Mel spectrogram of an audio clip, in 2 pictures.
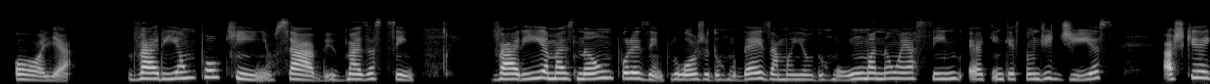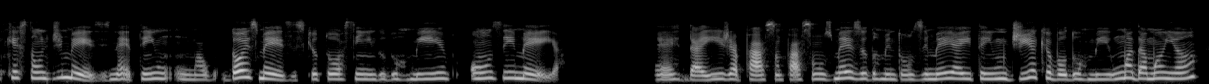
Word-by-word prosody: Olha, 210 -6 +1 0.6
varia 265 +3 +5
um 305 +2 +1
pouquinho, 320 - 0
sabe? 220 -4 +2
Mas 240 -1 +3
assim, 235 -4 -3 0.8
varia, 250 +5 +5
mas 265 -1 +3
não 260 +4 +4
por 275 -1 +2
exemplo, 245 -2 +1
hoje 235 +1 +3
eu - - -7
durmo 220 +1 -7
10 250 +4 +1
amanhã 225 -1 -2
eu 220 - -6
durmo 215 -1 -8
1, 265 +4 +3
não 270 +2 -1
é 270 - +1
assim, 260 0 -2
é 235 - 0
em 245 - -2
questão 250 0 -2
de 275 +3 -3
dias, 240 +4 -3 0.5
acho - - +3
que 320 - -3
é 300 -1 +3
questão 290 -1 -2
de 280 +3 -4
meses, 290 -7 +1
né, 240 +1 -1
tem 250 +1 -1
um 265 0 -2
um 225 -3 -6
algo 220 - -9
2 310 +2 +3
meses 215 -8 +1
que 240 - -6
eu 240 - -1
tô, 245 0 0
assim, 240 0 -3
indo 230 +1 -6
dormir 245 +3 -3 0.2
23h30. 275 -2 0 1.0
É, 235 +1 -3
daí, 215 +3 -1
já 240 -1 0
passam 220 -1 -1
passam 235 +2 -2
uns 235 -3 -6
meses 275 -1 +1
eu 260 - -1
dormindo 240 -2 -4
23h30,. 240 +5 0
Aí, 260 -1 0
tem 260 +1 0
dia 270 +9 -1
que 290 - -2
eu 280 - 0
vou 225 -1 +2
dormir 230 0 -4
1h00 275 +2 +1
250 Hz, 165 wpm, -23 LUFS, 230-270 Hz, 1.0 s, varia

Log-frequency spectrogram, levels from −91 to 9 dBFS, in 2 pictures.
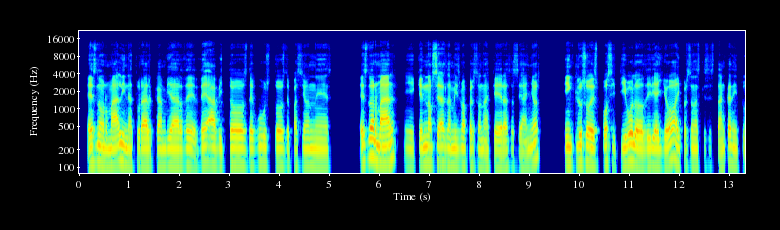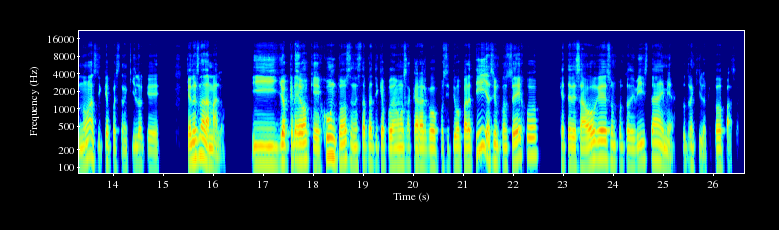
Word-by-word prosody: es 110 +2 +2
normal 110 +1 +2
y 115 - 0
natural 105 0 0
cambiar 105 0 0
de 100 -4 0
de 110 +4 -1
hábitos, 105 0 +1
de 105 - 0
gustos, 105 -1 -3
de 105 - -6
pasiones. 100 0 -4 0.5
Es 120 +5 -2
normal, 130 -2 +6
y 100 -1 -7
que 105 - 0
no 110 0 0
seas 110 0 +1
la 105 0 -2
misma 105 0 -3
persona 100 -1 -4
que 95 0 -2
eras 95 +1 0
hace 95 -1 -8
años, 110 - -3 0.5
incluso 115 +1 +2
es 105 0 0
positivo, 115 +2 0
lo 105 -3 +4
diría 105 0 +1
yo, 105 +8 +2
hay 110 -2 0
personas 105 -1 -6
que 100 - -24
se 100 0 -22
estancan 100 +4 -3
y 105 - -4
tú 100 +1 -14
no, 120 +9 -1
así 130 -6 -5
que, 125 - -2
pues, 105 -2 -8
tranquilo, 110 +3 -7
que 95 -3 -5 0.5
que 120 - +4
no 135 - +5
es 145 - +2
nada 155 -7 +6
malo. 85 -8 -3 0.5
Y 115 -1 +1
yo 125 +1 +5
creo 130 +1 +4
que 105 -4 0
juntos 135 -1 +3
en 110 -1 -3
esta 115 +2 -3
plática 115 -2 -2
podemos 105 +1 0
sacar 105 -1 0
algo 105 0 +2
positivo 105 +2 -4
para 110 -1 +3
ti, 195 - 0
ya - - +3
sea 130 - -1
un 115 - -5
consejo, 160 +9 +1 0.4
que 115 - -4
te 110 - -1
desahogues, 125 +7 +4
un 120 -2 -4
punto 110 -3 -4
de 100 - -2
vista, 130 +3 -1
y 110 - -1
mira, 100 - -6
tú - - -10
tranquilo, - - -9 0.2
todo 105 0 0
pasa. - - -9
110 Hz, 180 wpm, -26 LUFS, 105-115 Hz, 0.5 s, normal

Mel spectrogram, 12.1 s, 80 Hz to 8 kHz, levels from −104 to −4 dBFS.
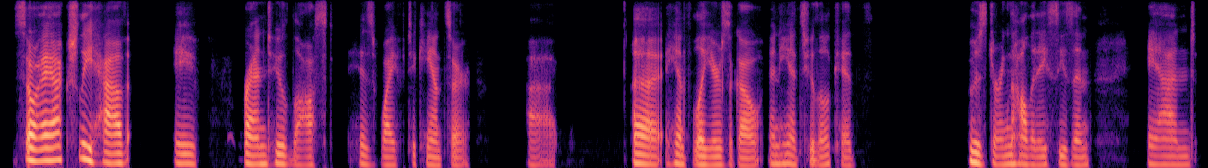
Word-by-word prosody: So 220 - +8
I 210 +1 +7
actually 230 +2 +5
have 170 -2 +4 0.5
a 165 -1 -1 0.4
friend 155 -3 +3
who 160 -1 +1
lost 140 -1 -7
his 150 -3 -8
wife 140 -2 -3
to 155 - -10
cancer, 140 -3 -6 0.6
uh, - - -10 0.8
a 155 -3 +4
handful 155 -3 -1
of 145 - +4
years 145 0 -3
ago, 130 -2 -2
and 160 -1 -3
he 160 - -3
had 150 -3 -3
2 - - -6
little 145 +2 -4
kids 135 -3 -9 1.1
it - - +4
was 165 -4 +4
during 150 0 -4
the 155 - +1
holiday 145 -2 -2
season, 145 -1 -6 0.6
and 150 -1 -5
150 Hz, 155 wpm, -25 LUFS, 145-165 Hz, 1.1 s, So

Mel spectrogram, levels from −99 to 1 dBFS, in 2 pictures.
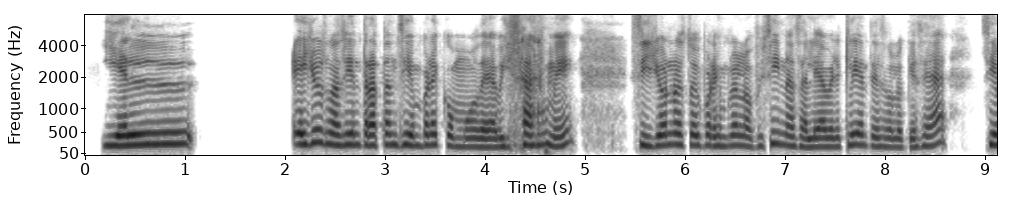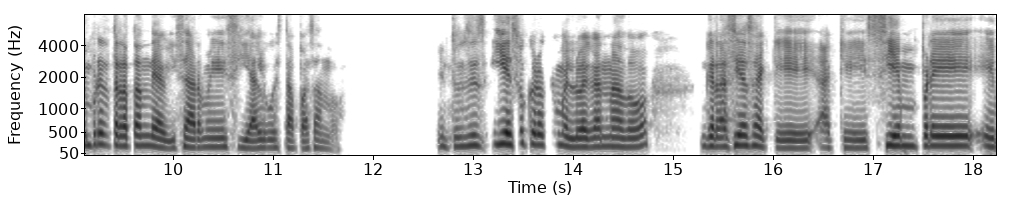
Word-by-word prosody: y 215 0 +4
él 240 +3 +5 0.9
ellos 245 +3 +3
más 225 -2 +3
bien 230 0 +1
tratan 230 +1 +3
siempre 225 0 +1
como 185 -4 -3
de 180 0 +3
avisarme, 220 +6 +1 0.5
si 215 -4 -1
yo 215 +1 +3
no 235 0 0
estoy, 225 -1 -1
por 220 -1 -2
ejemplo, 205 +1 -3
en 215 - -1
la 195 - -1
oficina, 205 +3 -3
salí 185 -1 -1
a 185 - +2
ver 185 0 -3
clientes, 220 -4 -2
o 185 - -4
lo 175 -1 -5
que 175 0 -5
sea, 220 +7 -2 0.3
siempre 230 0 0
tratan 215 0 +1
de 195 - +2
avisarme 180 +3 -2
si 170 -3 -8
algo 165 +2 -3
está 165 -2 -7
pasando. 150 -2 -10 0.9
Entonces 195 +3 -6
y 245 0 +3
eso 260 +3 +3
creo 230 -2 +1
que 235 0 -13
me 205 - -1
lo 180 0 0
he 185 - +3
ganado 190 +2 -1 0.5
gracias 205 +2 0
a 200 - +2
que 160 -2 -5
a 165 -1 -7
que 165 -1 -8
siempre 210 0 +1
he - - -2
205 Hz, 170 wpm, -22 LUFS, 185-225 Hz, 0.9 s, él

